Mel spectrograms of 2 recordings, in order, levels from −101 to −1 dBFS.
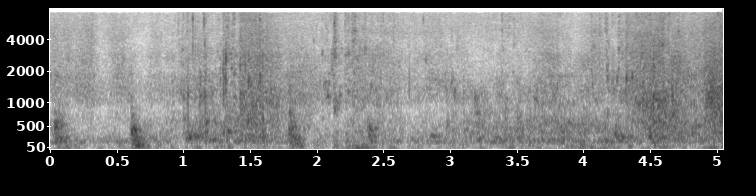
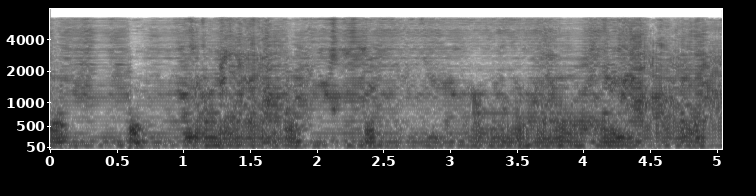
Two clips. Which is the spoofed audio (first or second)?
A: second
